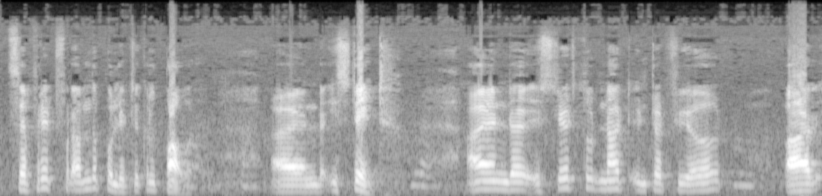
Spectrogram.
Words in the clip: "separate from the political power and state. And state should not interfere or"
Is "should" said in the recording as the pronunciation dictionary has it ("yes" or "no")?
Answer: no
